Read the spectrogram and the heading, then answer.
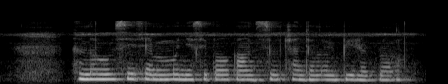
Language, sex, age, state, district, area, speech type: Manipuri, female, 30-45, Manipur, Chandel, rural, spontaneous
